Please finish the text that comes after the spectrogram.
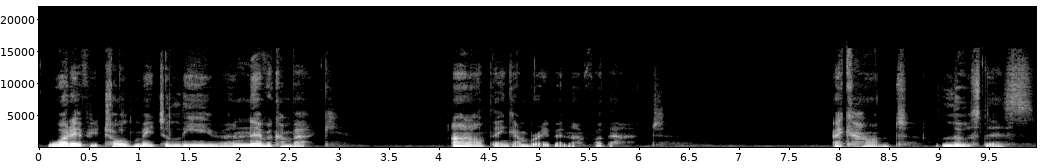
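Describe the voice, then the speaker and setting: A woman playing a lonely, tender, guilt-ridden vampire neighbor in an intimate ASMR roleplay, speaking softly in a breathy whisper with pauses. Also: mid-range voice, no echo, heavily acted. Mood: regretful, tender. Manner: slow, hushed, intimate, with pauses.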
